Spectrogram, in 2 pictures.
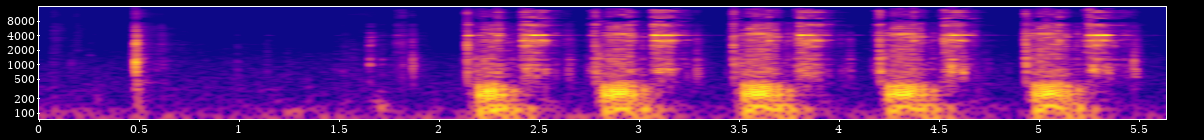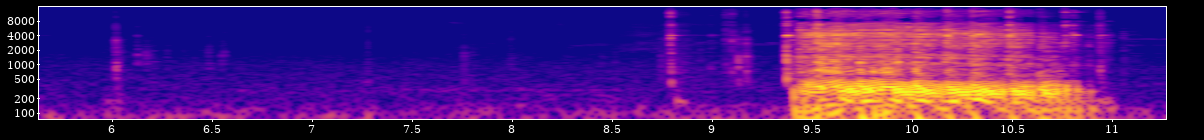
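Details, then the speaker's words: Husqvarna 562XP chainsaw that wouldn't idle and was hard to start, after fixing a bent, leaking decomp valve: crisp throttle blips rising and falling cleanly, then a steady full-speed run; the saw runs fine. "oh seems to run fine I was a little disappointed that it didn't start right away"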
